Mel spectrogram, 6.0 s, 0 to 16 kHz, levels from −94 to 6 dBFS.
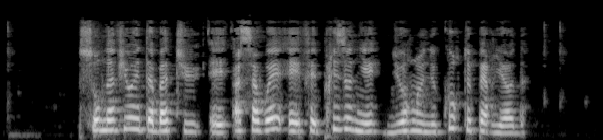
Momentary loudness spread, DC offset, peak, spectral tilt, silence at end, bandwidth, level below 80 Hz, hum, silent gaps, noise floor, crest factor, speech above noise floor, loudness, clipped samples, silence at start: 8 LU; under 0.1%; -2 dBFS; -4 dB/octave; 0.8 s; 9.4 kHz; -64 dBFS; none; none; -72 dBFS; 18 dB; 54 dB; -18 LUFS; under 0.1%; 0.8 s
